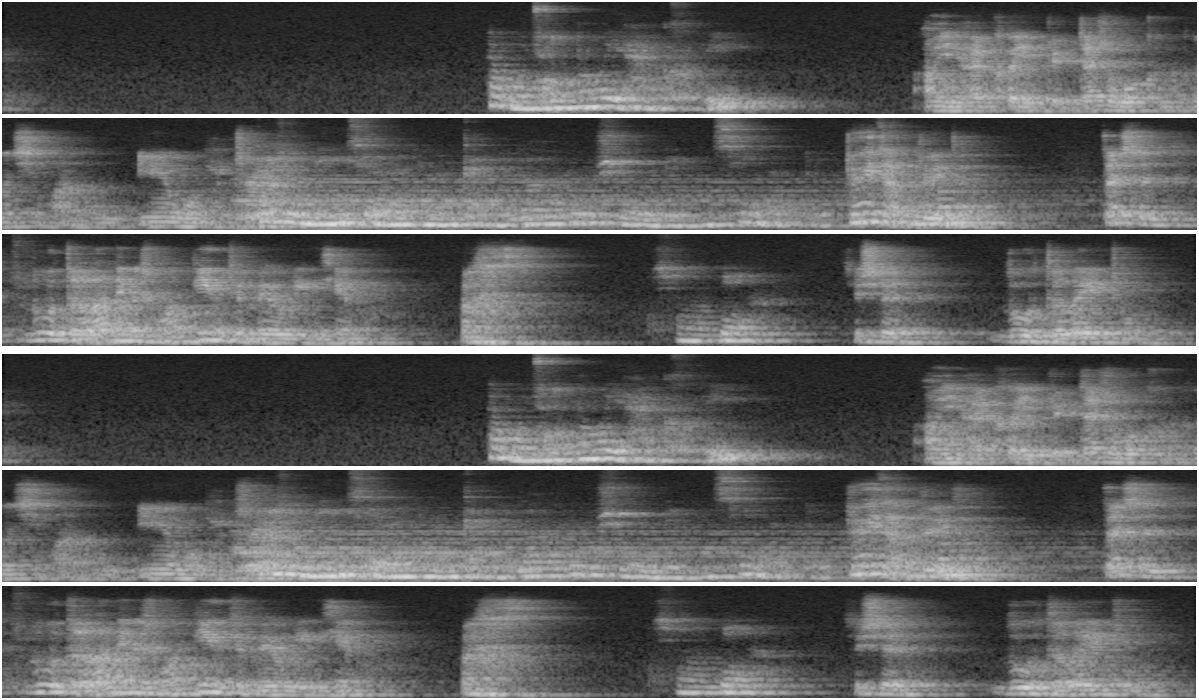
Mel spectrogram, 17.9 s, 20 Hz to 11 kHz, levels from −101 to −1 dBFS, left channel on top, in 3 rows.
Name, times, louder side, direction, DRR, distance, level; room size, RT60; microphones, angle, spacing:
voice 1, 2.4-3.7 7.0-10.9 12.5-12.6 15.2-15.8, equal, 15° left, -5 dB, 2.8 m, -27 dB
voice 2, 4.6-7.4 10.2-10.8 11.5-13.8 14.2-14.6 16.2-16.5 16.9-17.7, left 1 dB, 50° left, -5 dB, 2.9 m, -28 dB
sound 1, 7.1-12.5, right 1 dB, 65° right, 3.7 m, -38 dB
14.0 x 5.9 x 2.8 m, 0.84 s
head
